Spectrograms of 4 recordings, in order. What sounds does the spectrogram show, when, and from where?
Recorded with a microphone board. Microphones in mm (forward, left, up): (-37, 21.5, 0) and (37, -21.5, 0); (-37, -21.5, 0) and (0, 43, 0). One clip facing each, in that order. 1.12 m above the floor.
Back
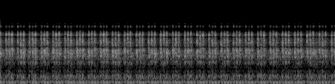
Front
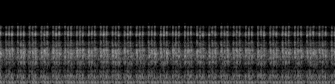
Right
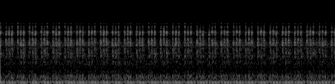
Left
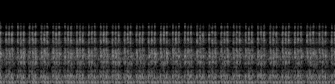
0.0 s an engine running: 45° left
